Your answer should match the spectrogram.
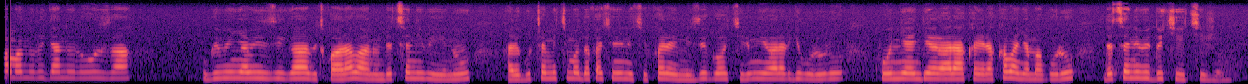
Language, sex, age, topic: Kinyarwanda, female, 18-24, government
